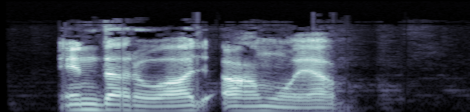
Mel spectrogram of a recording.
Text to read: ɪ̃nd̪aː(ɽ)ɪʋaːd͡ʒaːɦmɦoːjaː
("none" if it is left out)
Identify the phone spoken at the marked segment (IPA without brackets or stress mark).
ɾ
